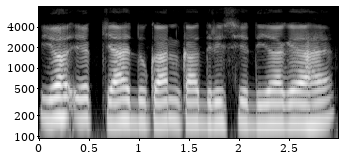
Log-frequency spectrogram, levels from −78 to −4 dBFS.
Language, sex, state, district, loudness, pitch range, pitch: Hindi, male, Jharkhand, Palamu, -16 LUFS, 155-170 Hz, 160 Hz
